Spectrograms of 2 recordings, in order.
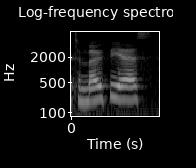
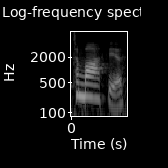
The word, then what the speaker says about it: Timotheus: it so toas to a lot of times you hear timotheus we just don't squabble about the exact sound it's just too much time for nothing but it's timotheus and that's Timothy so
